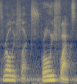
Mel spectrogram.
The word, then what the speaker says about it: Rolleiflex: Vivian's camera is a, I'm going to mispronounce this, a Rolei viewfinder, is that correct? Rolleiflex.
